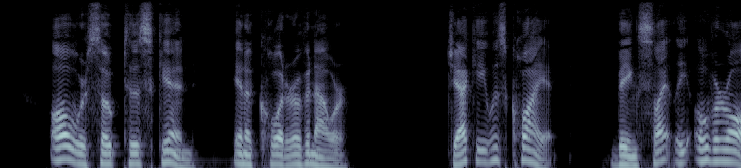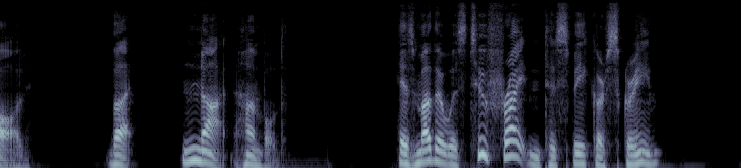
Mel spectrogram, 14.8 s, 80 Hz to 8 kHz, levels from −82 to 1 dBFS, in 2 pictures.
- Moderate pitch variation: Yes, average, 4.5 semitones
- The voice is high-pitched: No, low, 130 Hz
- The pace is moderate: No, slow, 120 wpm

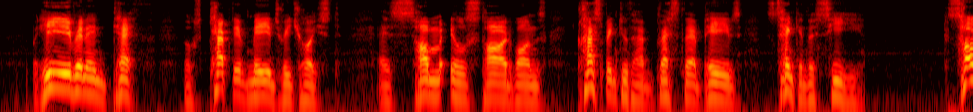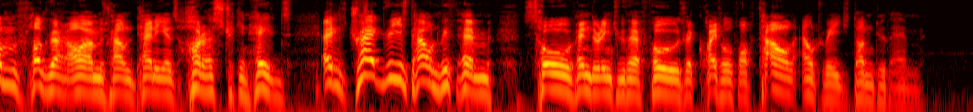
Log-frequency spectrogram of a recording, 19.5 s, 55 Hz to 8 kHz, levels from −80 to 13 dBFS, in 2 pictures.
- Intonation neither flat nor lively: No, wide, 6.0 semitones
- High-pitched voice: No, low, 115 Hz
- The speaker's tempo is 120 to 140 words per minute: No, average, 155 wpm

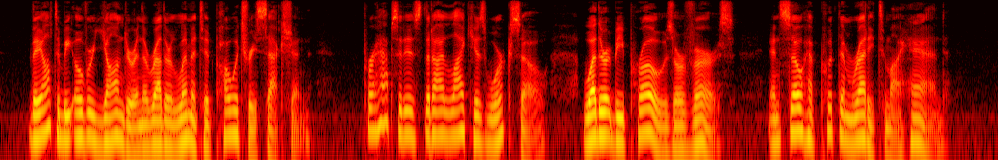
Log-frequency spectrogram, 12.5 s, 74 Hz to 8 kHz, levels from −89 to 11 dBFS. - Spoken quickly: No, average, 175 wpm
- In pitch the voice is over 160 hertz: No, low, 135 Hz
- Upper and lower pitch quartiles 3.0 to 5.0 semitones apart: Yes, average, 4.6 semitones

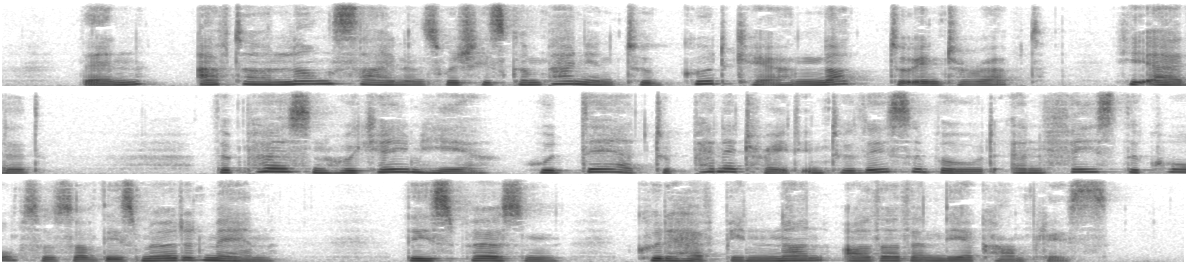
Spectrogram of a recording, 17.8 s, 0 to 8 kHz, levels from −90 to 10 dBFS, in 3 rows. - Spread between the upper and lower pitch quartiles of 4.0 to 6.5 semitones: Yes, average, 5.2 semitones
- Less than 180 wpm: Yes, average, 155 wpm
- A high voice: No, medium, 180 Hz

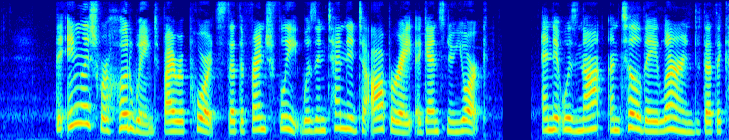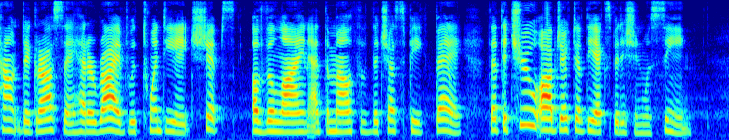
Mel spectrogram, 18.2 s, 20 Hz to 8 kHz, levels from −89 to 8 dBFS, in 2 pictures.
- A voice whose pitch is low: No, high, 220 Hz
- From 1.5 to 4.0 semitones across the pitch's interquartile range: Yes, average, 2.8 semitones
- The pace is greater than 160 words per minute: Yes, average, 180 wpm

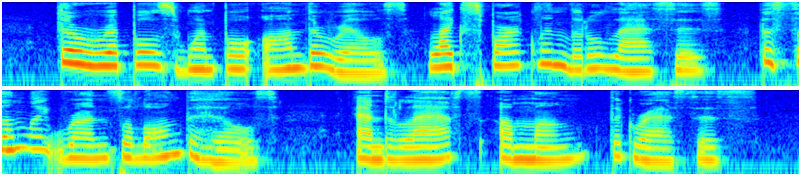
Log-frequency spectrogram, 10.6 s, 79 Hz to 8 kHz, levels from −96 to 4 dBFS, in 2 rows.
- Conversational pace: No, slow, 120 wpm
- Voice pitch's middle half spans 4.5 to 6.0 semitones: Yes, wide, 5.4 semitones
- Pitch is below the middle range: No, high, 200 Hz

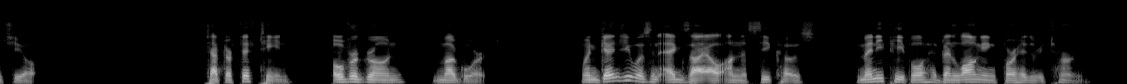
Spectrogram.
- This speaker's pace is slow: Yes, slow, 115 wpm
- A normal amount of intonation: Yes, average, 3.3 semitones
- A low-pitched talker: Yes, low, 105 Hz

